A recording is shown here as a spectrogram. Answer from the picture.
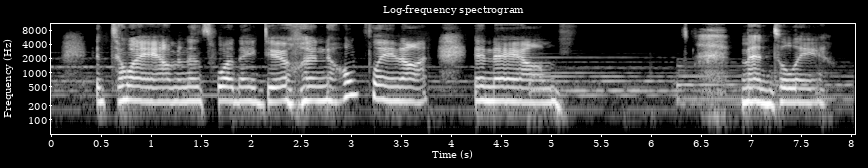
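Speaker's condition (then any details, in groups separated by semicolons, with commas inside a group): ALS; progressive degenerative muscle disease, leg symptom onset, diagnosed at 29 by Dr. Neil Schneider, Columbia; speech affected by ALS, noticeable on podcasts and shows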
